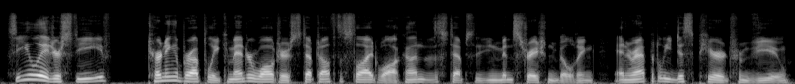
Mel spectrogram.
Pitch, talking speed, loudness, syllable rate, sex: 110 Hz, 180 wpm, -19 LUFS, 6.3 syllables/s, male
